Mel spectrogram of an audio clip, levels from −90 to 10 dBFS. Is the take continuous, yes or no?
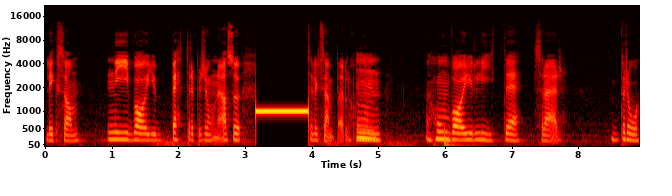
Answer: yes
